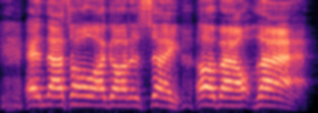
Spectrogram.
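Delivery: loud, high, blustering champion; booming jock boast. Acted. Joshua vowing to protect Betsy, booming and boastful. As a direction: boom it like a wrestler's promo.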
